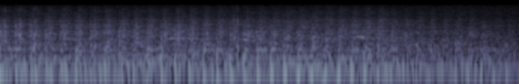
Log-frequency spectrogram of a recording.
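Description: Faint engine running in the background, a low rumble with a fast, even pulse that fades away near the end.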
